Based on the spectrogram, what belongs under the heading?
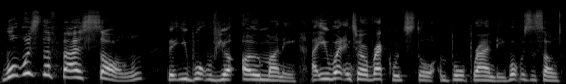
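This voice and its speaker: Woman host, playful, teasing interviewer, slightly high voice, dry mic. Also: expressive, fairly quick, a little mellow, no echo. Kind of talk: casual interview.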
